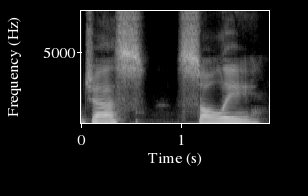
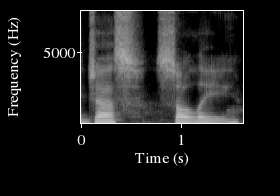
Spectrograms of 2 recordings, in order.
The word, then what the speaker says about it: jus soli: Another term that you might want to know is the Latin term jus soli, a Latin term that means right of the soil.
